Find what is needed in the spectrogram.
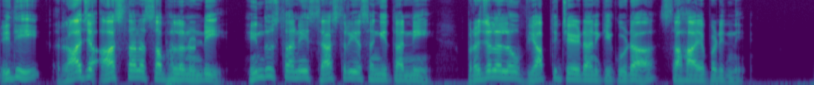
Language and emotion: Telugu, neutral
